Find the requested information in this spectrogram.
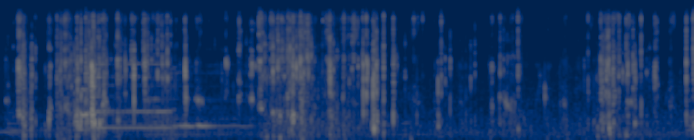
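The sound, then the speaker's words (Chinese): Chewing on slightly stale potato chips that have gone soft from damp: many irregular, crunchy bites and chews at a quiet level, with no talk. “没有刚买的时候那个脆了，有点受潮了。没有封好口，没有给薯片封口费。”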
